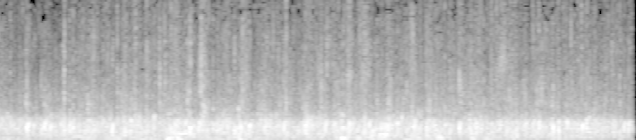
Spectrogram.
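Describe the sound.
A large audience claps loudly and continuously in a standing ovation for Céline Sciamma, who was presenting Portrait de la jeune fille en feu, a dense, steady roar of many hands that holds at full strength throughout, with faint crowd voices blended in; the ovation lasted about ten minutes.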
